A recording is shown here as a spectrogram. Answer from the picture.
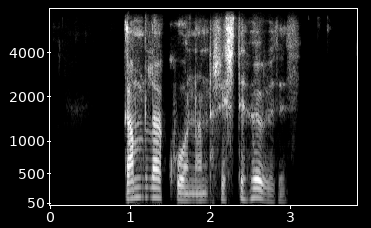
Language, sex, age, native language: Icelandic, male, 50-59, Icelandic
